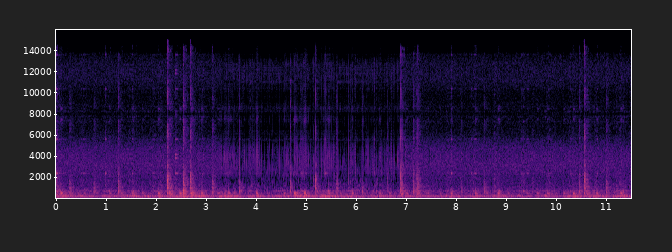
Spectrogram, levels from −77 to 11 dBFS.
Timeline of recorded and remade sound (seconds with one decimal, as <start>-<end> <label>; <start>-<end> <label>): 0.0-3.3 recorded; 3.3-7.0 remade; 7.0-11.5 recorded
